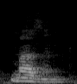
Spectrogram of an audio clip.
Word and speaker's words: mustn't: It means that this T is silent. You can say mustn't.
